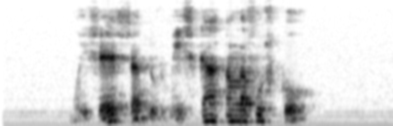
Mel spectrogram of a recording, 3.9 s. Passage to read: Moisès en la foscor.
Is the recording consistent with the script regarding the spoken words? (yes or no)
no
